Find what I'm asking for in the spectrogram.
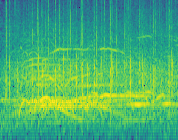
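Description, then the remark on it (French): A crowd applauds steadily throughout for the band's saxophonist and pianist at a concert of songs about Jesus, dense clapping mixed with voices and cheers rising and falling above it, fairly loud. “Comme ça, on peut applaudir aussi Evody au piano.”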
